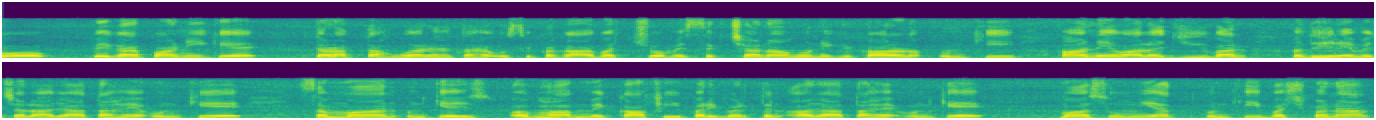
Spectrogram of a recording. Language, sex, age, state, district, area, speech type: Hindi, male, 18-30, Madhya Pradesh, Hoshangabad, rural, spontaneous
